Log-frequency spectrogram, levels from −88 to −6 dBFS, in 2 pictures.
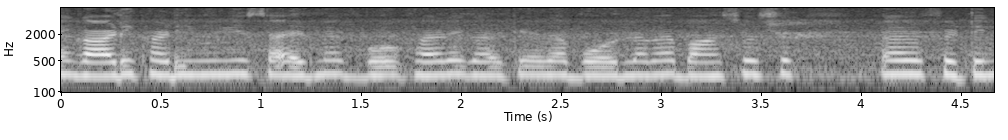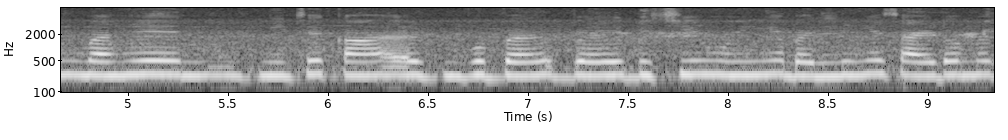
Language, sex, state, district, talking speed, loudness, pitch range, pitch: Hindi, female, Uttar Pradesh, Jyotiba Phule Nagar, 205 wpm, -21 LUFS, 235-250 Hz, 245 Hz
